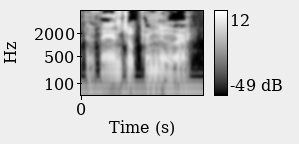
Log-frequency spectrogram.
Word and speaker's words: Evangelpreneur: Evangelpreneur. – Evangelpreneur. See, I want to put the emphasis on the different syllable.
